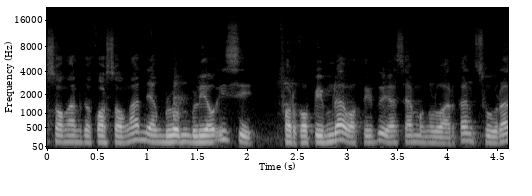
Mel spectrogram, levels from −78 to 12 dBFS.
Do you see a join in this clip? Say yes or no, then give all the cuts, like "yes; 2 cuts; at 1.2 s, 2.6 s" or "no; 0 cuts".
yes; 1 cut; at 2.2 s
